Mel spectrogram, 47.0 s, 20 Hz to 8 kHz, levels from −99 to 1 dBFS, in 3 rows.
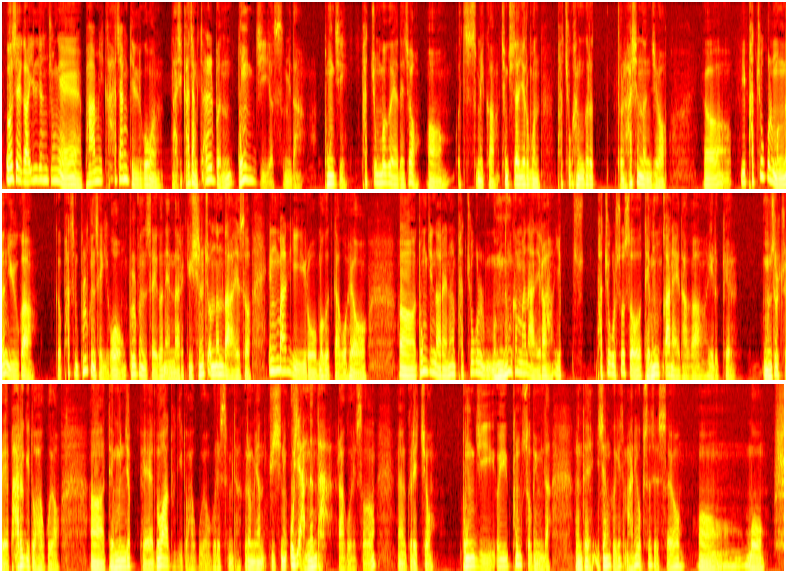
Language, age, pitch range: Korean, 50-69, 90-130 Hz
